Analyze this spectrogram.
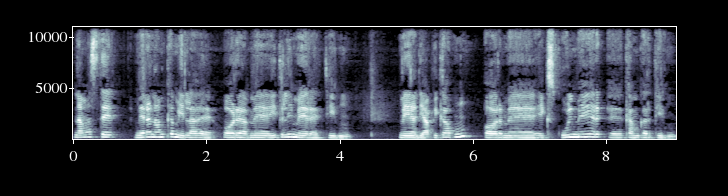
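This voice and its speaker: A woman's dark, mellow voice sits at medium pitch with ordinary pitch variation. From Italy. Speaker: schoolteacher, Hindi learner. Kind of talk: language-learning interview. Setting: online call. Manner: halting, many filler pauses.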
